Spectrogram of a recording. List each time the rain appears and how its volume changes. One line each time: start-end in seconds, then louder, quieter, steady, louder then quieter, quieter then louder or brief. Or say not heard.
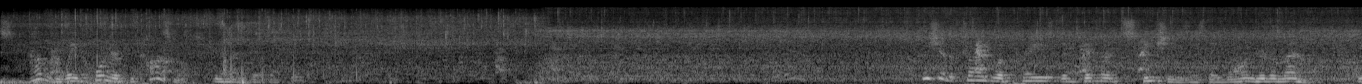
0.0-13.5 steady.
